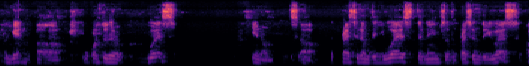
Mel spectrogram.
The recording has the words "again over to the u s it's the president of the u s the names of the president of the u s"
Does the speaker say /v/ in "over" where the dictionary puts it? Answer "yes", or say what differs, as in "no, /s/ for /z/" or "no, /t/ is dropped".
no, /v/ is dropped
